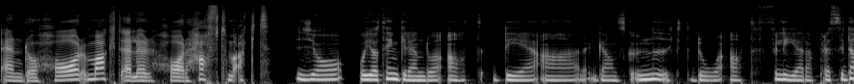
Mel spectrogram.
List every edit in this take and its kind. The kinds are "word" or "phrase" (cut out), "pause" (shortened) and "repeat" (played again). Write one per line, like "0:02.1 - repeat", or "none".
none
